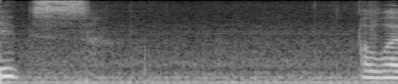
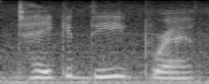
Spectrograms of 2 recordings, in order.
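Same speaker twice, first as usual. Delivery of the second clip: ordinary delivery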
